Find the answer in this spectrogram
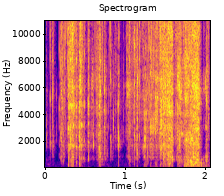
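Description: Foil wrapper of a 1997 Topps baseball card pack crinkling and tearing as it is ripped open by hand, a loud dry crackle that grows louder in the second half.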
